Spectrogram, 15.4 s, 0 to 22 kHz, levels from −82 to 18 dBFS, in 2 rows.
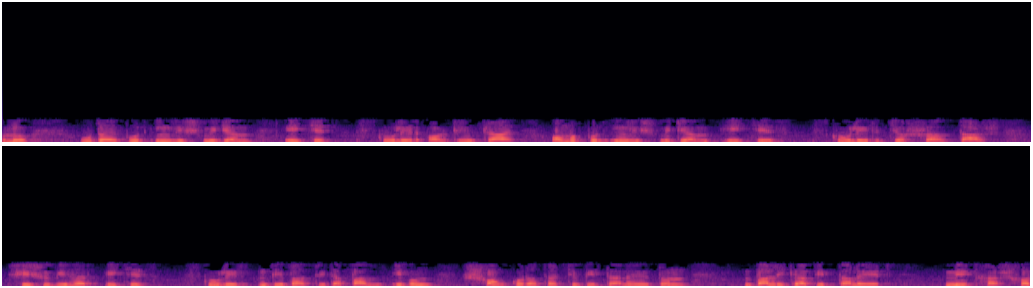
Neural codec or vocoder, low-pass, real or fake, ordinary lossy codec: none; 3.6 kHz; real; none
